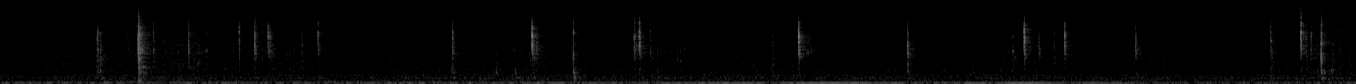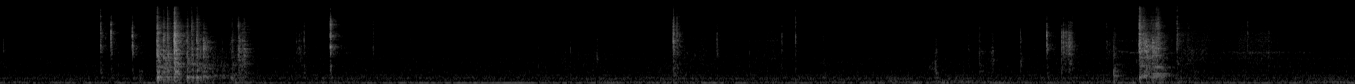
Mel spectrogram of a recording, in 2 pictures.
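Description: Scattered small clicks and rattles of wires with metal bullet connectors being pushed by hand through a hole in a motorcycle engine casing, with two louder scraping bursts, about halfway through and near the end.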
